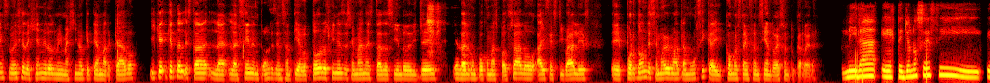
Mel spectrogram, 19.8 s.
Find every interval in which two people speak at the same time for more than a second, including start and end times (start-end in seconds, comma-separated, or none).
none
